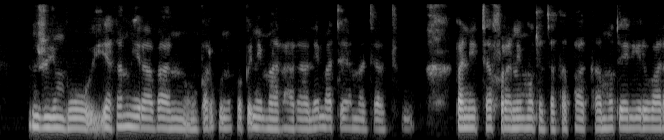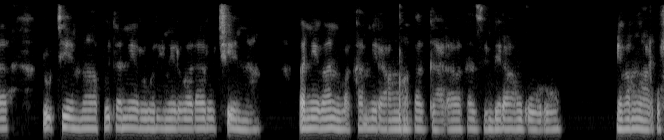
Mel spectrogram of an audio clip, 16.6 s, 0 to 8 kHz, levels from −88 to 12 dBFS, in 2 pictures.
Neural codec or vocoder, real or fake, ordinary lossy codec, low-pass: vocoder, 22.05 kHz, 80 mel bands, HiFi-GAN; fake; MP3, 48 kbps; 7.2 kHz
